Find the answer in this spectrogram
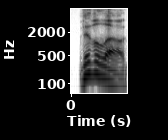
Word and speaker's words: Vivolo: Yeah, everyone's everyone pronounces it differently. Vivolo, Vivolo. Vivolo, that's what it is.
